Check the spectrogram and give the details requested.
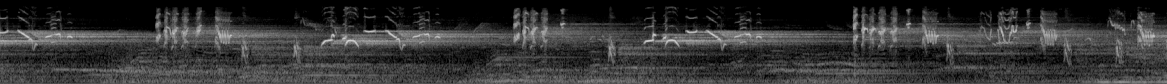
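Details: Oriental magpie-robin lure song with rough, clear material to make birds agitated and open their tails. Phrases of buzzy rasps and curled whistles repeat roughly every two to three seconds.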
